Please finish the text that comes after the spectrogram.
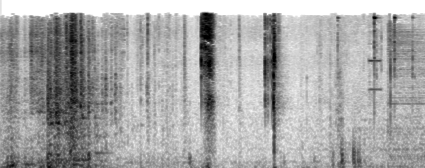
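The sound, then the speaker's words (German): Crinkly plastic rustling of chip bags being handled, taken into a music composition, with a dense burst of crackling at the start followed by scattered sharp crinkles and snaps, fairly loud, no voices. “wo Geräusche von Junkfood-Automaten und das Rascheln von Chipspackungen in die Komposition aufgenommen werden.”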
